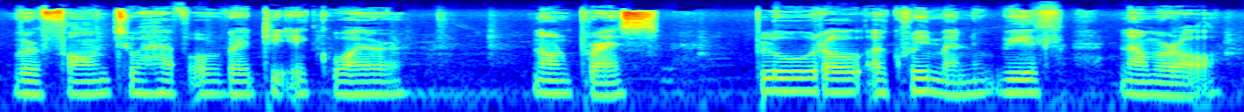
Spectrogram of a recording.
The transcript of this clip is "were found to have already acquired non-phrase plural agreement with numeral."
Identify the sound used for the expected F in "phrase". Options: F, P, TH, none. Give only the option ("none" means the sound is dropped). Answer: P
